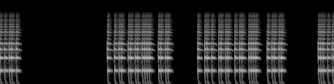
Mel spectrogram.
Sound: game beeping

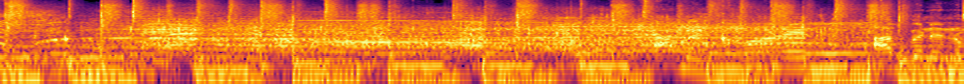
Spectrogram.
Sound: guests cheer

